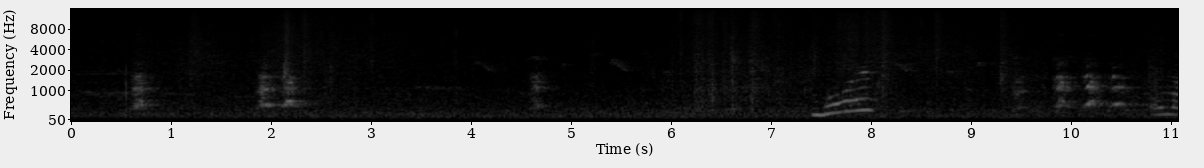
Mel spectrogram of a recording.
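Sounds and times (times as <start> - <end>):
animal barking: 0.6 - 0.9, 1.8 - 2.4, 4.6 - 4.9, 9.4 - 10.8.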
